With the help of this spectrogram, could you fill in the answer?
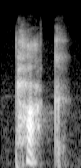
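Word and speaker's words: Park: my previous video that even though in English we spell it as p-a-r-k it's actually pronounced without the r sound as Puck foreign next we have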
